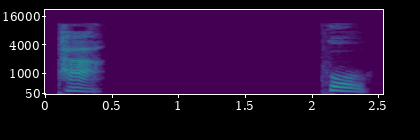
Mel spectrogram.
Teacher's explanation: 비읍, Zvuči kao B _, P. Mjesto su oba usna.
